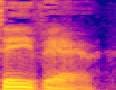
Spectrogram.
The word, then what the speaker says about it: Emer: Emer, wife of Cuchulain, appears often in the Sick-Bed. This name is by some pronounced Aver, probably from a different spelling.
